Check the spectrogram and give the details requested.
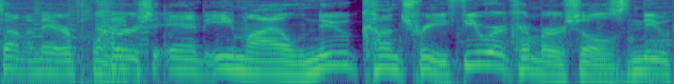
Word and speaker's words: Emyle: and I'm enjoying this I'm like no it's Emile like Kyle but okay so know back to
